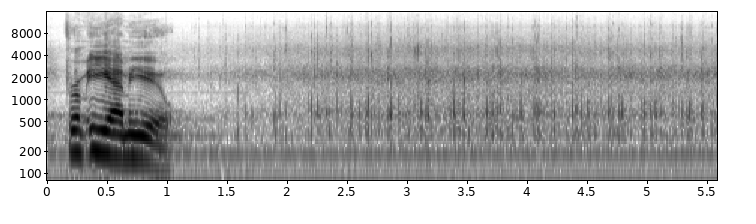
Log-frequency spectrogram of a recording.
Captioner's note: applause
